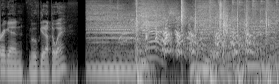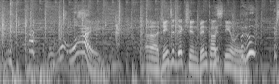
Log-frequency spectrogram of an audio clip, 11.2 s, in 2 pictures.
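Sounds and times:
speech: 0.0s - 1.4s, 5.8s - 7.8s, 8.5s - 11.1s
dogs barking in a song intro: 2.3s - 7.9s
laughter: 2.4s - 10.8s.

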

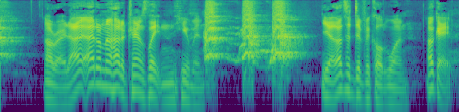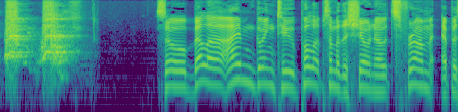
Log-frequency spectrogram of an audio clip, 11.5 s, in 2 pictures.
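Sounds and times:
dog barking: 0.0s - 0.4s, 2.5s - 3.9s, 5.6s - 6.8s
speech: 0.5s - 2.7s, 4.0s - 5.8s, 7.7s - 11.4s.

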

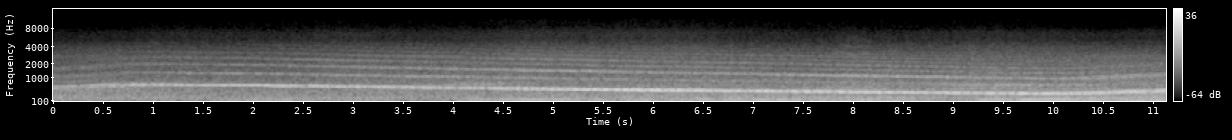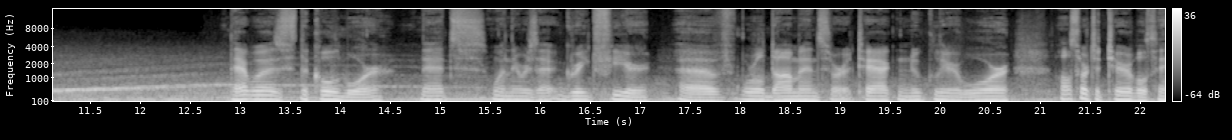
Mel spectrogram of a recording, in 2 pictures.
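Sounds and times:
civil defense air raid siren wailing: 0.0s - 22.2s
low rumble: 9.4s - 22.2s
speech: 12.9s - 22.2s.

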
